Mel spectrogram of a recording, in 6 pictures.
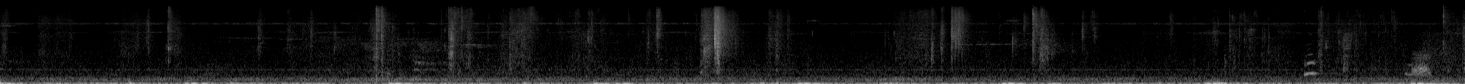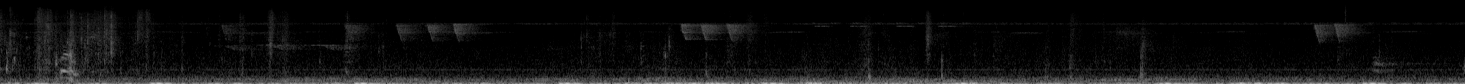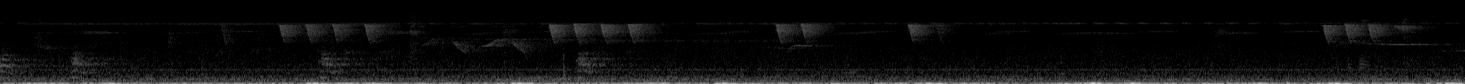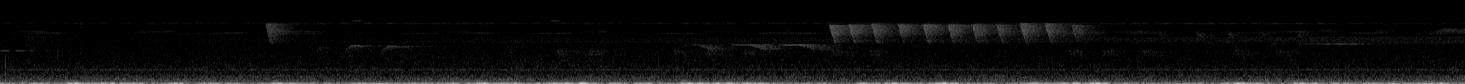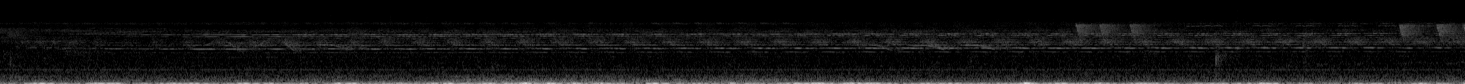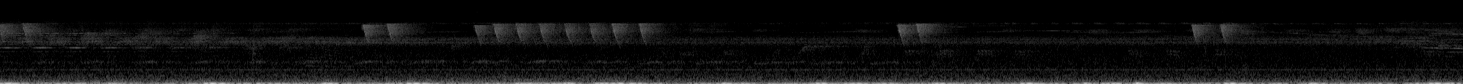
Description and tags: taman negara incoming motorboat
sounds of birds insects and miscellaneous rainforest creatures recorded in Malaysia's stunning Taman Negara national park. Uses the internal mic on my H4 Zoom.
jungle, birds, field-recording, engine, insects, rainforest, malaysia, boat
